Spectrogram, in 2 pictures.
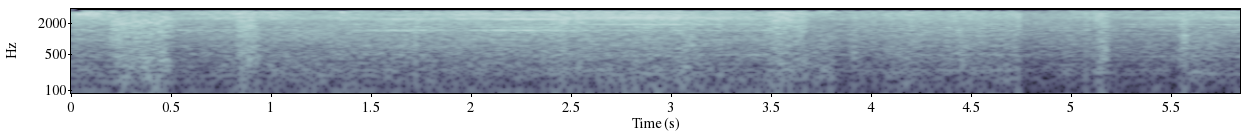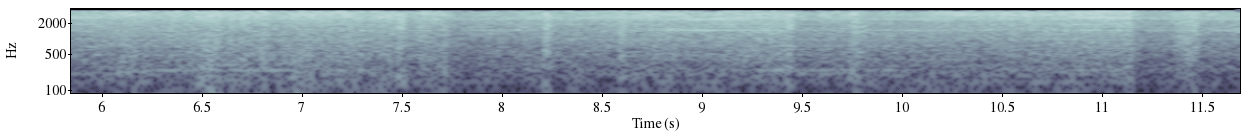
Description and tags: Just some static and shortwave tunning noise.
Recorded from the Twente University online radio receiver.
Twente-University, radio, static, short-wave, shortwave, noise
